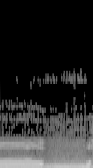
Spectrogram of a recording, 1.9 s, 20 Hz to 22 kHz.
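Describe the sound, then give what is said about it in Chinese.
Light airplane engine of a Cirrus SR20 at takeoff, a steady droning hum with strong tonal harmonics, heard under voices. “我们今天坐的可是空中宝马希瑞 SR20， 这个飞机还挺精致的。坐稳扶好，咱们起飞喽！”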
